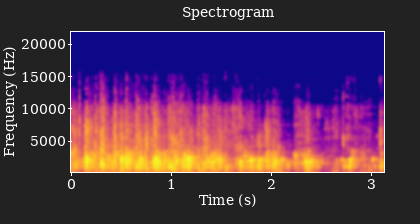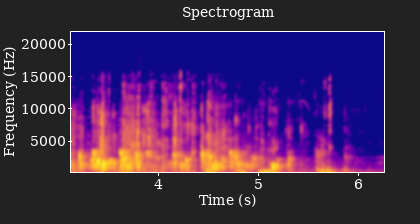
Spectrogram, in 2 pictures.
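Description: An audience bursts into applause welcoming two speakers to the stage at a keynote conversation, steady dense clapping filling the room for several seconds before tapering off toward the end.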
